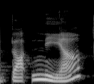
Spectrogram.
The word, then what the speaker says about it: boutonniere: So traditionally referred to as a boutonniere, a French word pronounced boutonniere. And this design consists of two or perhaps just one bloom with accenting greenery and flowering fillers.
